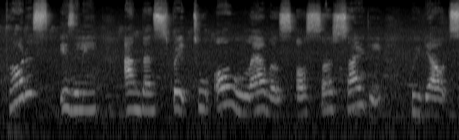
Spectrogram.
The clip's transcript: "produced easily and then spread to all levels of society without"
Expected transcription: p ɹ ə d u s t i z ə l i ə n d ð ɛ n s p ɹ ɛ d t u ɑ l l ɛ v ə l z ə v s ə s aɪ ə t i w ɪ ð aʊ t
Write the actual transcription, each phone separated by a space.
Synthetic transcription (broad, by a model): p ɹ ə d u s i z ə l i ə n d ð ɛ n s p ɛ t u ɑ l l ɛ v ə l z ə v s ə s aɪ ə t i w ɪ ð aʊ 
